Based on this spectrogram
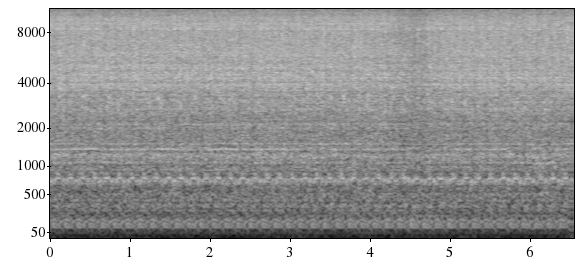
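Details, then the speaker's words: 1993 Chevrolet C1500 after a tune-up with new plugs, running on open headers with no exhaust fitted: a loud, even V8 idle with crisp, rapid exhaust pulses and no misses or knocks, running smoothly. "right now it's open headers obviously because the exhaust is not on i'll put it all back together when i do the muffler videos"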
